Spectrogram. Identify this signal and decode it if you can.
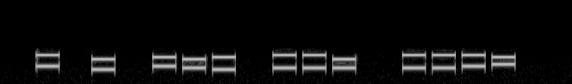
DTMF, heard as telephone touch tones, dialled by machine, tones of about 230 ms. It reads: 9 1 842 664 6690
